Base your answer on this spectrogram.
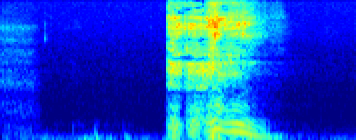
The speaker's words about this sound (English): Excuse me. Sorry. Thought I was completely over that cough.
